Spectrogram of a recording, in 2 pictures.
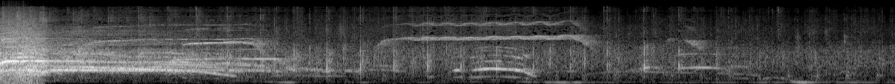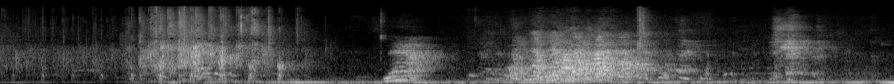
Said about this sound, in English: The sound of the amen echoing in the air.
